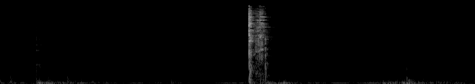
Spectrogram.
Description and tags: Union Sword Pull Away 1
Crappy Replica of a Civil War Union cavalry sword. All of these are rough around the edges, but the meat of the sound is clear, and should be easy enough to work with.
Action, Civil-War, Lock, Pull-Away, Sword, Weapon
